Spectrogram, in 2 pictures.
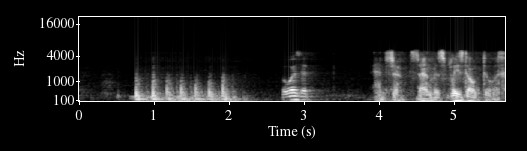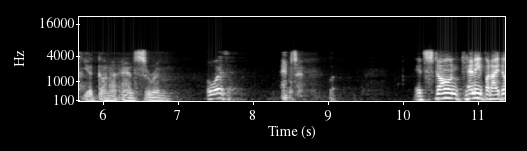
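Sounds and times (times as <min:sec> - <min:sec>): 
knocking on the wooden door of a flat: 0:00.7 - 0:02.4
speech: 0:02.8 - 0:03.2, 0:04.0 - 0:07.8, 0:08.4 - 0:08.8, 0:10.2 - 0:11.3.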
